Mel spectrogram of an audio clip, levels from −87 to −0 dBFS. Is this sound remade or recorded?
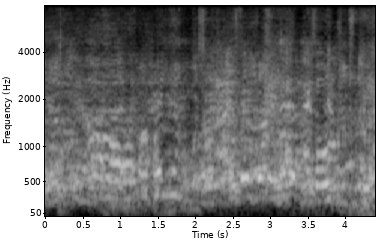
remade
